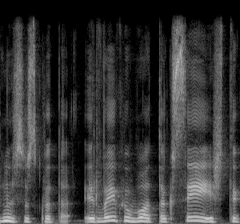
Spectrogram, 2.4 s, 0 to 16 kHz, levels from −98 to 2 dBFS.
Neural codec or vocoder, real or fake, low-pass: none; real; 14.4 kHz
